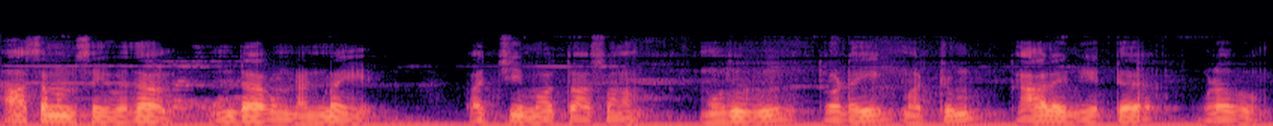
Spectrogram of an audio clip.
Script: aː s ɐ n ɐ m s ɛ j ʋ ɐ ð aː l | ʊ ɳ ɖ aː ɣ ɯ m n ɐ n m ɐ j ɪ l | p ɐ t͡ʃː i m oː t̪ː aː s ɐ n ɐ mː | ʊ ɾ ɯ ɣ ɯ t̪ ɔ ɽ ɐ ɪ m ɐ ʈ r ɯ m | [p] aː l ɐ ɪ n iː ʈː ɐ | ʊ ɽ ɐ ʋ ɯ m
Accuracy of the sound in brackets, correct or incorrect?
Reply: incorrect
